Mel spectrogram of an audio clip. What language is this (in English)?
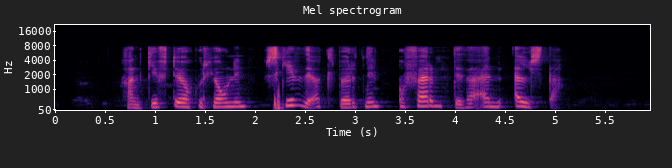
Icelandic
